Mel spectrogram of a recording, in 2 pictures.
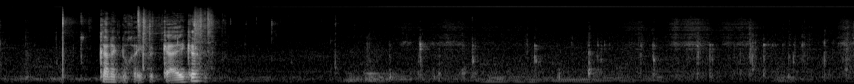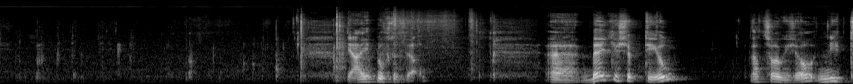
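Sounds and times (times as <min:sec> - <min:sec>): faint chewing: 0:02.3 - 0:13.6.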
